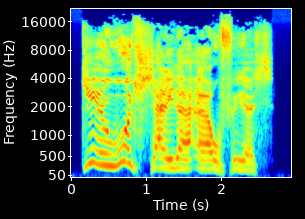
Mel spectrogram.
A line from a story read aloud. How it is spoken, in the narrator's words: cackled Auntie Muriel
